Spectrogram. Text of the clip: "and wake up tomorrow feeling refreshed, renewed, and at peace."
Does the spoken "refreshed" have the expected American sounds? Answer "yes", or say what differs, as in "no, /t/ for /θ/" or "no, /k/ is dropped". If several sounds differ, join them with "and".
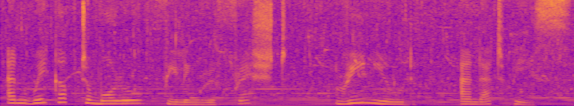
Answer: yes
